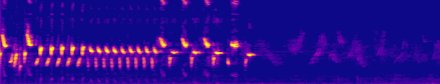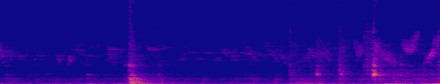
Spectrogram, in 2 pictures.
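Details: A hybrid finch, singing as a model for goldfinches and canaries, delivers over two seconds of rapid evenly repeated high chips and whistles, followed by quieter faint notes and a door-like thump.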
